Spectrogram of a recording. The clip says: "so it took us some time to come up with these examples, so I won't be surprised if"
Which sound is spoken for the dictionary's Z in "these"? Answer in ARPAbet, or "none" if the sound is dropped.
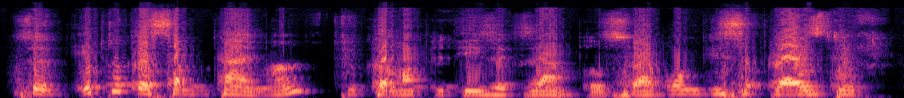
Z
